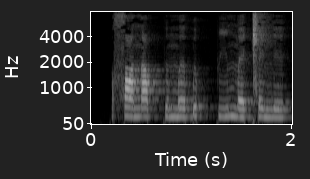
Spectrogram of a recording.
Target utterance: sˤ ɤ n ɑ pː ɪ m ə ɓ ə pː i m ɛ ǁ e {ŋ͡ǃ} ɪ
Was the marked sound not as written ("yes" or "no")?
yes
